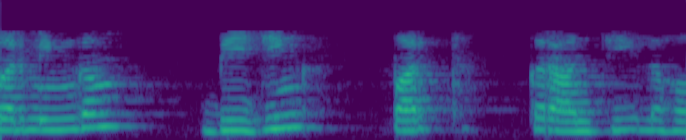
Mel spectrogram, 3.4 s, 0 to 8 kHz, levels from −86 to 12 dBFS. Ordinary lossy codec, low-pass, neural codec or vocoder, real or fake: AAC, 16 kbps; 7.2 kHz; none; real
